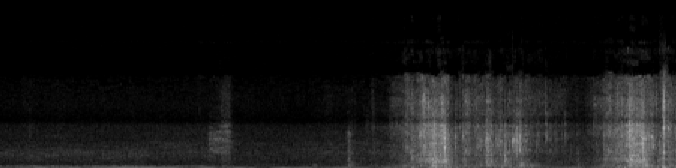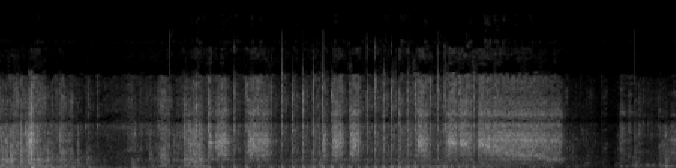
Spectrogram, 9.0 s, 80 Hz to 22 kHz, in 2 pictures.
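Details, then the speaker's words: 1973 Briggs & Stratton engine on a vintage Parker Thatch-O-Matic, choked, full throttle, after flooding: rough, sputtering, uneven running with a sharp high squeal over it; engine untuned, belt suspected but source unclear. "that sounded terrible i have no idea what was that that squealing noise was"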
